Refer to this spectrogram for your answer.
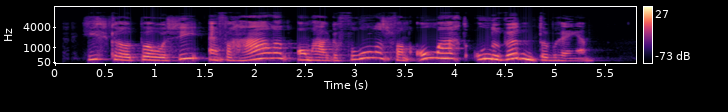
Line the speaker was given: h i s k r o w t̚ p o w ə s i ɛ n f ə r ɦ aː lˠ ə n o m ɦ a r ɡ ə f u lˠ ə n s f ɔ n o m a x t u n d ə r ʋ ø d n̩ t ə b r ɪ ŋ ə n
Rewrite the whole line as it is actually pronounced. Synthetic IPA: h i s k r o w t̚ p o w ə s i ɛ n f ə r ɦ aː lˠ ə n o m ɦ a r ɡ ə f u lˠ ə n s f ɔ n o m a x t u n d ə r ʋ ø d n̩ t ə b r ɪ ŋ ə n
